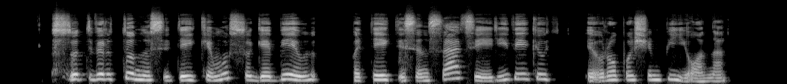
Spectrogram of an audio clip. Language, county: Lithuanian, Alytus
